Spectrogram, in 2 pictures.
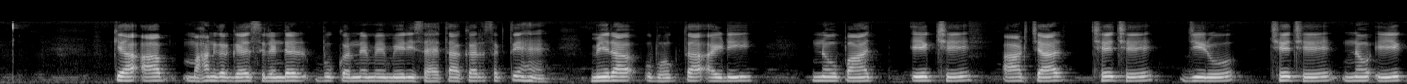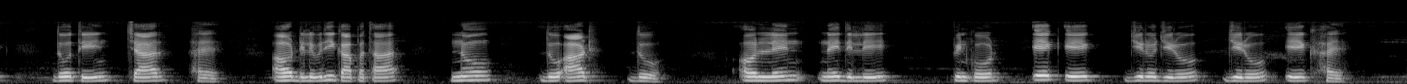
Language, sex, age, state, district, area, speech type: Hindi, male, 45-60, Uttar Pradesh, Hardoi, rural, read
